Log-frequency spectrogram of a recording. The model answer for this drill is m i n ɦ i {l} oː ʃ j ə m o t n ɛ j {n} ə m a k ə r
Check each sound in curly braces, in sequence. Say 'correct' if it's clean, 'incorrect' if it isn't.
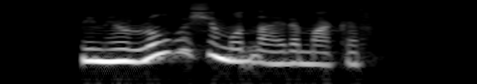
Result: correct, incorrect: d

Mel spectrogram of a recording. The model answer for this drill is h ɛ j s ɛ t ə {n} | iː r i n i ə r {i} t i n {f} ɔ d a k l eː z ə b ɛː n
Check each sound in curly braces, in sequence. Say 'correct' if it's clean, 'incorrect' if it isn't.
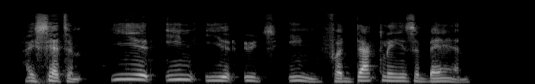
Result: incorrect: m, incorrect: y, correct

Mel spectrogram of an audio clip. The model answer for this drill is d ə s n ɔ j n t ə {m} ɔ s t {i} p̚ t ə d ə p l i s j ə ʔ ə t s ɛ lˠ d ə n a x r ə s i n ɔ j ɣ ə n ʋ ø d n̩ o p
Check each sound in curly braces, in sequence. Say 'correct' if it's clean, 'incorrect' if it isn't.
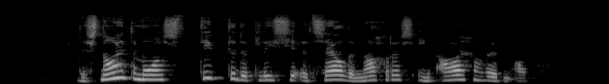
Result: correct, correct

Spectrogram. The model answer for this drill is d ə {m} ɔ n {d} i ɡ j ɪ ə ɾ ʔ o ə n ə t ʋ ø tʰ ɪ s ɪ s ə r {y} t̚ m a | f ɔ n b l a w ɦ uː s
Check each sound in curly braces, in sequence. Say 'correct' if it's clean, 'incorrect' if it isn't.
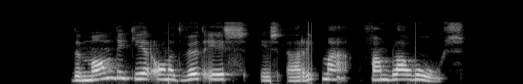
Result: correct, correct, incorrect: i

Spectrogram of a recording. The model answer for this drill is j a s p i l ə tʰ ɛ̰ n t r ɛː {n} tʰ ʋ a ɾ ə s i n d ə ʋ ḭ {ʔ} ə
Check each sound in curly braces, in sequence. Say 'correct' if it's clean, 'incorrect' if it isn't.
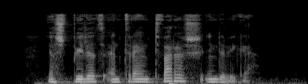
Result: correct, incorrect: k

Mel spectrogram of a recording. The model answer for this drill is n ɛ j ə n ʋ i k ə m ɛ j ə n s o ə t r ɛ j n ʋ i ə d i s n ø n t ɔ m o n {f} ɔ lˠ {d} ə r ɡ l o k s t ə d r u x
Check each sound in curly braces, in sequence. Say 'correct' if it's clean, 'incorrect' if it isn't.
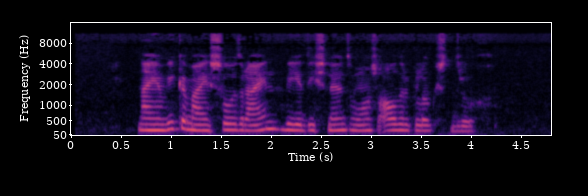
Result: incorrect: s, correct

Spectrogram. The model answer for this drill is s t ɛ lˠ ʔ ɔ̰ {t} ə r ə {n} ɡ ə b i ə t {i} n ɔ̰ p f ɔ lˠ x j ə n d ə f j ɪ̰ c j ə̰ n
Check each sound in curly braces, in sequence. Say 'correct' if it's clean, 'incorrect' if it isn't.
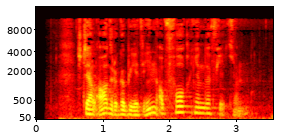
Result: incorrect: d, incorrect: none, correct

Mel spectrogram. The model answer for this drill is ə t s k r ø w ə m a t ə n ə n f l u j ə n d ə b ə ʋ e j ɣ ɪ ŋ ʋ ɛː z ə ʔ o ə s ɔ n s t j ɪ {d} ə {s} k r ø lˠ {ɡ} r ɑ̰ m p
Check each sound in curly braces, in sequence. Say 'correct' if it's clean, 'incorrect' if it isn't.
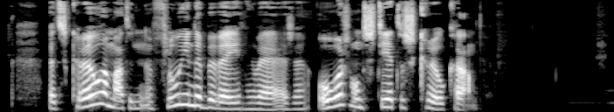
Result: incorrect: t, correct, incorrect: k

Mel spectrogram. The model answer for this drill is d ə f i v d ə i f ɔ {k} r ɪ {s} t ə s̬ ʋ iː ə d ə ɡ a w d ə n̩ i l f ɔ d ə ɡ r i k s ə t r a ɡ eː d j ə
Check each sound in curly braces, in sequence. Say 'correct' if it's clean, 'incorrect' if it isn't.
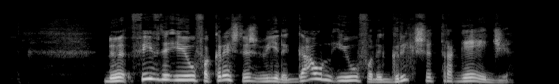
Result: correct, correct

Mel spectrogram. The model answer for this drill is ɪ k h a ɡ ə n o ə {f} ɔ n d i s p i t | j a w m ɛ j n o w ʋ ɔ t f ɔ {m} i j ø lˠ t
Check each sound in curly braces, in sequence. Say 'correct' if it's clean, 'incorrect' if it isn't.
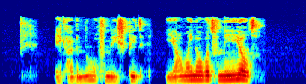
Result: correct, incorrect: n

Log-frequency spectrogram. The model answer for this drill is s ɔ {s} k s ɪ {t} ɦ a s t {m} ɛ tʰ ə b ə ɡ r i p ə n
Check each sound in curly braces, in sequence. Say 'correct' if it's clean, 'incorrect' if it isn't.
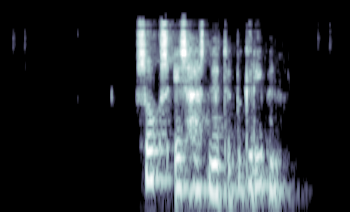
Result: incorrect: none, incorrect: s, incorrect: n

